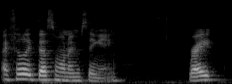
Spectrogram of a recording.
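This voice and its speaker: A woman's voice: medium pitch, a little fast, warm tone. A woman streamer chatting casually on a live stream, reading viewer comments aloud and laughing along.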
